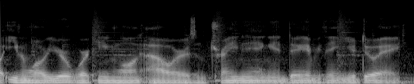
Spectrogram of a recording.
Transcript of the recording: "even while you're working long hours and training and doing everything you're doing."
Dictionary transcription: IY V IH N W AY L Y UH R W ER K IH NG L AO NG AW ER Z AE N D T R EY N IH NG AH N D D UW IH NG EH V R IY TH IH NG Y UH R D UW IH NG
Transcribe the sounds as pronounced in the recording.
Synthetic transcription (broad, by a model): IY V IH N W AY L Y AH R W ER K IH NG L AO NG AW ER Z N T R EY N IH NG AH N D D UW IH NG EH V R IY TH IH NG Y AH R D UW IH NG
